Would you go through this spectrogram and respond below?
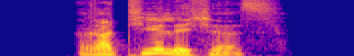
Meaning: strong/mixed nominative/accusative neuter singular of ratierlich
- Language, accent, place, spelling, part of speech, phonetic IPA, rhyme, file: German, Germany, Berlin, ratierliches, adjective, [ʁaˈtiːɐ̯lɪçəs], -iːɐ̯lɪçəs, De-ratierliches.ogg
